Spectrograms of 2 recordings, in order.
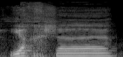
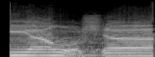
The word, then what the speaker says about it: يغشى: The third mistake is exchanging the ghain with the kha. Example, yakhsha. We have a ghain here, and instead of pronouncing yaghsha, we pronounce yakh, yakhsha. This is wrong. The right way of pronouncing it is يغشى yaghsha. So we shouldn't replace the ghain with a kha.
